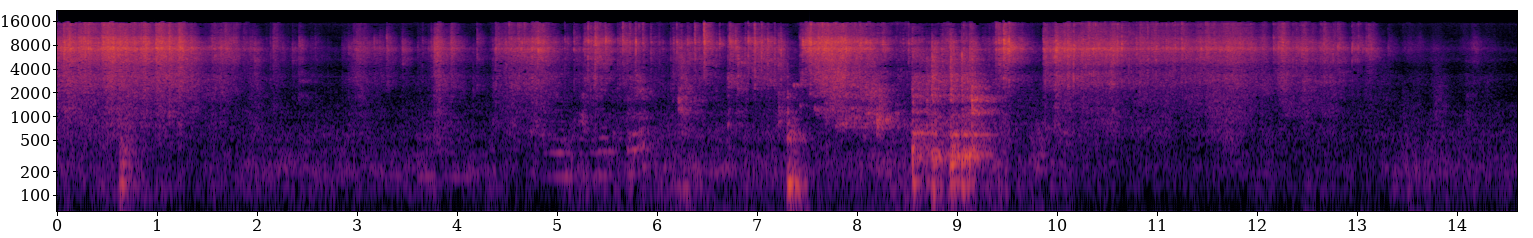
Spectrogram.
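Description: Kitchenware being handled: a sharp knock about seven seconds in, then a short clatter of pots and utensils, with faint voices in the background.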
